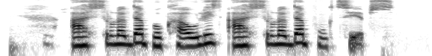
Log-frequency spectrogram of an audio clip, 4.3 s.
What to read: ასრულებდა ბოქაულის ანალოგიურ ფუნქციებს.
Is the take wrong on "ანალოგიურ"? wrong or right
wrong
